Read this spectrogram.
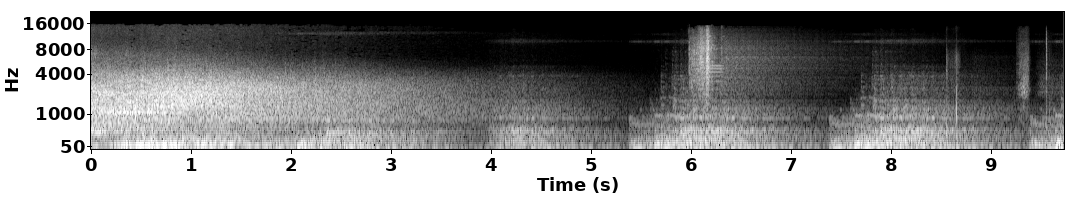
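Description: A heavy stone door grinds and rumbles as it turns.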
